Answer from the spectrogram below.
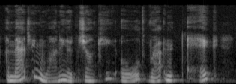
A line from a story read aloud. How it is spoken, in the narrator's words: he muttered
